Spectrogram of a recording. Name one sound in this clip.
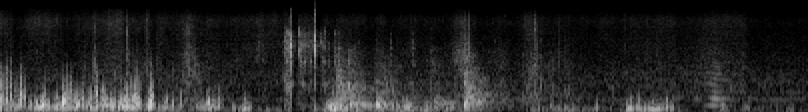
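A wooden lid thumps down onto a beehive.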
